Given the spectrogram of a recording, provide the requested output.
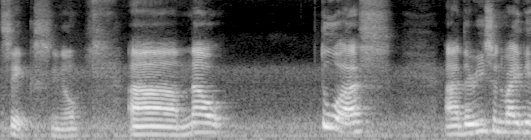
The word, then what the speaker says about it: TWS: 24/7 with us and which became twws and which pronounces to us now um there uh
